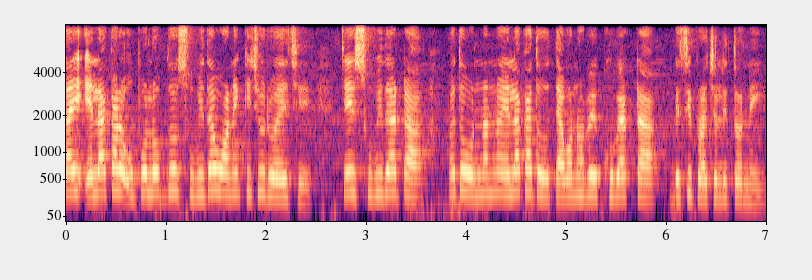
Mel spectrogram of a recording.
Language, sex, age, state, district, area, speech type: Bengali, female, 45-60, West Bengal, Bankura, urban, spontaneous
